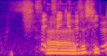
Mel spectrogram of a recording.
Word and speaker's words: Seiken Densetsu: Seiken Densetsu 2. Je ne sais pas si je le dis bien. – Seiken Densetsu 2, c'est ça.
